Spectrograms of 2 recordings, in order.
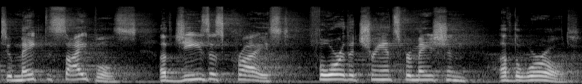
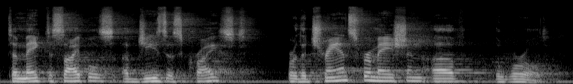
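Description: First: It is said grandly, like a great calling. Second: It is said in a plain, ordinary way.

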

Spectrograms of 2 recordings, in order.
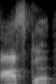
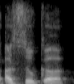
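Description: First: It is said with a Japanese-style reading. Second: It is said with an English-style reading. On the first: The speaker calls it right. "but it's pronounced Asuka" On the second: The speaker calls it wrong. "I would always remember reading Asuka"

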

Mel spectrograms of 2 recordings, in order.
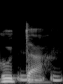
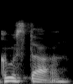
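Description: First: The s sound is left out. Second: The s sound is clearly pronounced.

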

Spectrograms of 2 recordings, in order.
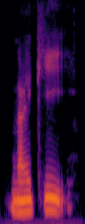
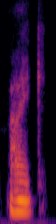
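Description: First: Two syllables, ending in an ee sound. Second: One syllable, rhyming with bike. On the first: The speaker calls it right. "It's Nike" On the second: The speaker calls it wrong. "it's not Nike"

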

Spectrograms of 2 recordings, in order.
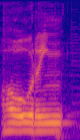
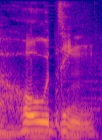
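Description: First: The D and G sounds are dropped. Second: The D and G sounds are fully pronounced. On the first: The speaker calls it right. "E você não fala a letra G que tem nessa palavra" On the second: The speaker calls it wrong. "Só que você não fala holding"

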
